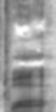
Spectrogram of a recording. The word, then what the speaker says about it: Troyes: She refused to play it with me ever, and that is Trois, or Troyes, however you want to say it, but it's pronounced Trois, but it looks like Troyes.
